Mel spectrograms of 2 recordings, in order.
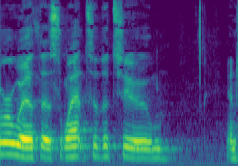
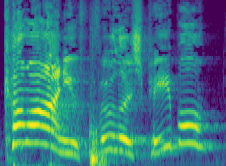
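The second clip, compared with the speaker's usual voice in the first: sharp, much higher and louder exasperated rebuke; angry rebuke; 11 semitones higher, 6 dB louder than usual. Pretend. Jesus rebuking his disciples, sharply frustrated. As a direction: scold them in sudden frustration. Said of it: "Or was he angry?".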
